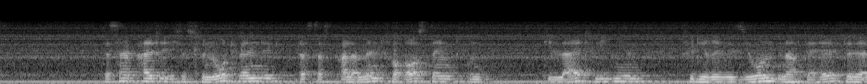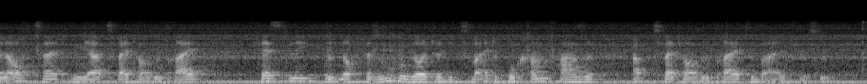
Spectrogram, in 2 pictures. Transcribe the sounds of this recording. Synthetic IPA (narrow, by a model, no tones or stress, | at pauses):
d̥ɛshalphaltəɪçɛsfyːɐnoːtv̥ɛndɪçd̥asd̥aspʰaɐlamɛntfoːʁ̞aʊsd̥ɛŋktʰʊnt | d̥iːlaɪtʰliːnjən | fyːɐdiːʁ̞evizjoːnːaːχd̥eːɐɦɛlftədeːɐlaʊft͡saɪtɪmjaːɐt͡sv̥aɪtʰaʊzn̩t̚d̥ʁaɪ | fɛstleːk̚tʊntnɔχfɛɐzuːχn̩zɔltədiːt͡sv̥aɪtəpʁ̥oɡʁamfaːzə | ʔap̚t͡sv̥aɪtʰaʊzn̩t̚d̥ʁaɪt͡subəʔa̰ɪnflʊ̰sn̩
